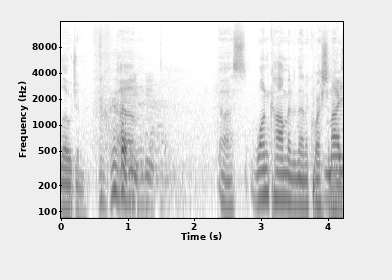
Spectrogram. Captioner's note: laughing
